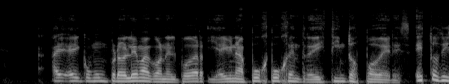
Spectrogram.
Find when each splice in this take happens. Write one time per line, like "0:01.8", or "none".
0:02.0
0:02.7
